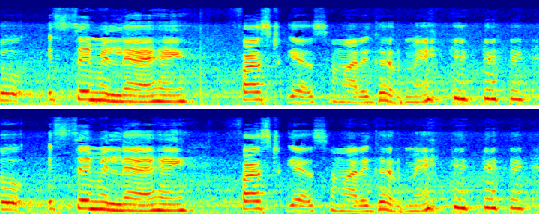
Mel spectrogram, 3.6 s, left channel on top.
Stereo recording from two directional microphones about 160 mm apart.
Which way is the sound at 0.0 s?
40° right (ahead or behind).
